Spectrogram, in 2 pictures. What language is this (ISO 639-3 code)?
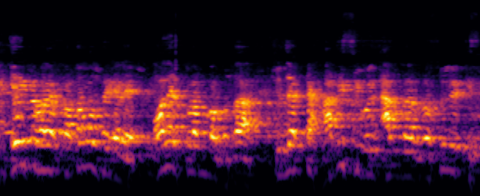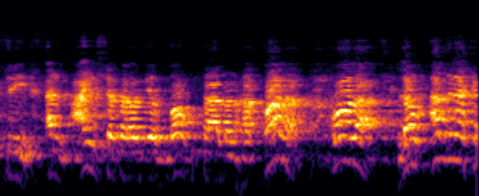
ara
